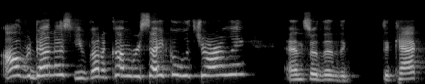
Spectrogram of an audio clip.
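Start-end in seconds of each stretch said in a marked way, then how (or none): 0.0-2.5 calling the cat to come recycle with the dog, high and coaxing. Retold or imitated. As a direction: call the cat over in a sing-song pet voice.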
